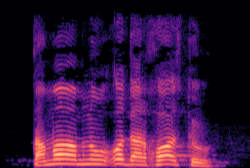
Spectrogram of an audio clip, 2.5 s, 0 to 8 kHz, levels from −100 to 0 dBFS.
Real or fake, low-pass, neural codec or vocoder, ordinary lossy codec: real; 7.2 kHz; none; AAC, 48 kbps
